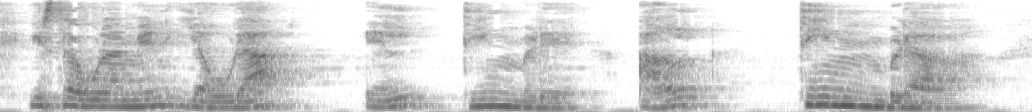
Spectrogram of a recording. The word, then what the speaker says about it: timbre: I segurament hi haurà el timbre, el timbre. Timbre, aunque acabe con E, se pronuncia A, el timbre.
